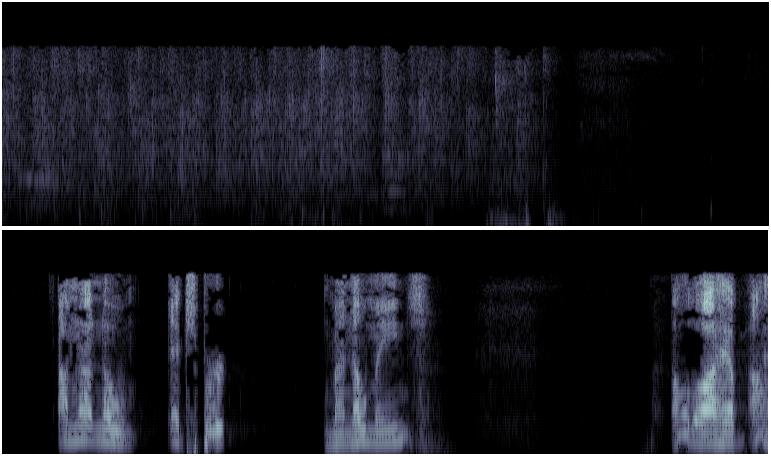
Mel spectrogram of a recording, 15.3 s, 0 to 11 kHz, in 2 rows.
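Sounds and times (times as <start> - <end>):
crowd clapping in praise of God: 0.0 - 5.6
speech: 8.2 - 10.0, 10.9 - 12.0, 14.4 - 15.3.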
